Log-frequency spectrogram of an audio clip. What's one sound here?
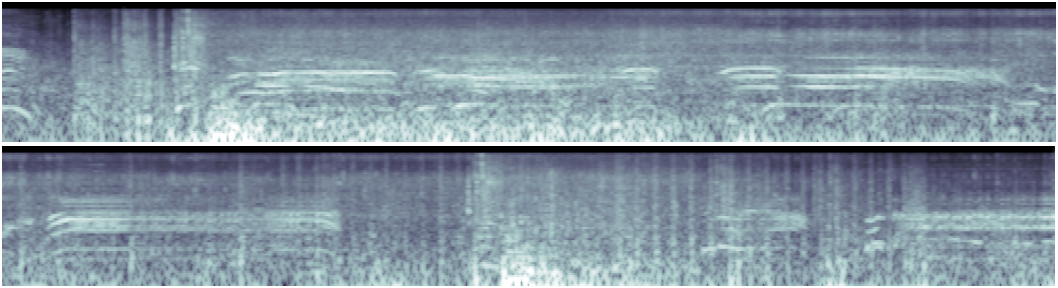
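A flamethrower roars with a rushing blast of fire.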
